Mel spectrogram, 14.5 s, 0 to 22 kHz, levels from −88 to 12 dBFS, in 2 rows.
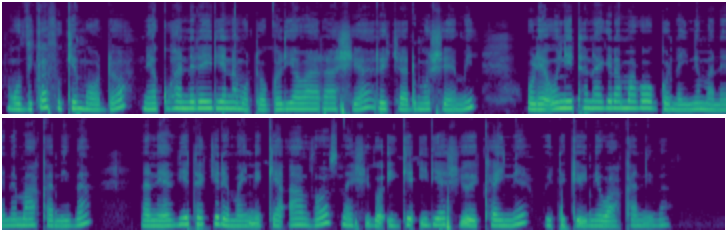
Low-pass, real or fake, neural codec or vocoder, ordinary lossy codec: none; fake; vocoder, 44.1 kHz, 128 mel bands every 512 samples, BigVGAN v2; none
